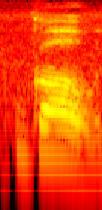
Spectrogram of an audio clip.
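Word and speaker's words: Veronica Ngo: last jedi it's veronica go the n is silent it's ngo but the n is silent it's go but that's the real way to pronounce it anyway i recommend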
